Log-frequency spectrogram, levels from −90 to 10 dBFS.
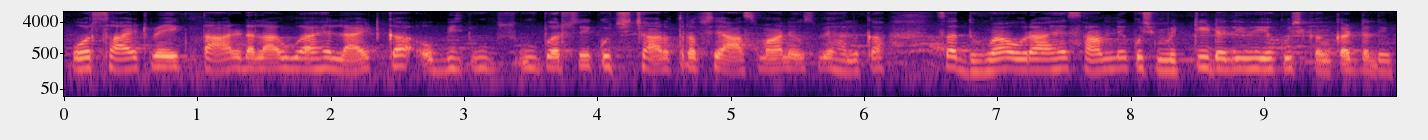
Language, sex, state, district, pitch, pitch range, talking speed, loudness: Hindi, female, Uttarakhand, Tehri Garhwal, 185 Hz, 165-195 Hz, 215 wpm, -16 LUFS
